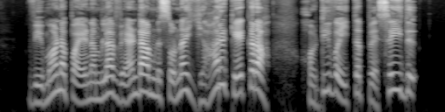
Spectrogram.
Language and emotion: Tamil, angry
